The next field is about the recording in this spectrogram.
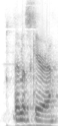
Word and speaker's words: Themyscira: Themyscira.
